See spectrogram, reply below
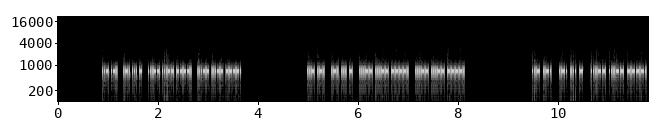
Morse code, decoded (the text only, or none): UR RST 339 339 UR RST 339 339 UR RST 339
